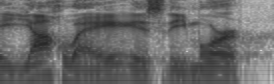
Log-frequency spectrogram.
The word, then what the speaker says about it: Yahweh: So Jehovah is the old pronunciation. We would say Yahweh is the more correct Hebrew translation.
